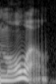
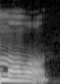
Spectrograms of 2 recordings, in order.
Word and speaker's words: Morwell: I've heard that the locals call it more. So less morwell, more moral.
